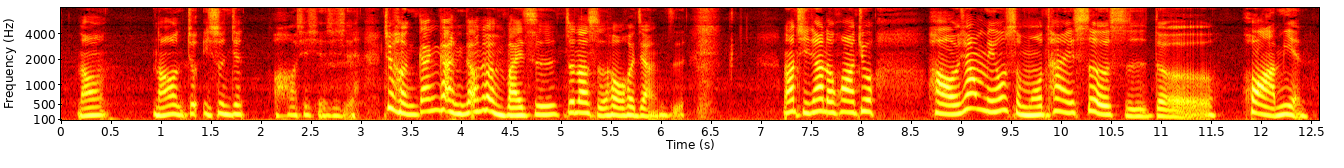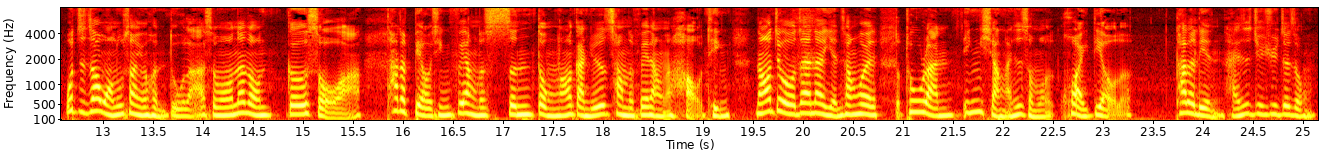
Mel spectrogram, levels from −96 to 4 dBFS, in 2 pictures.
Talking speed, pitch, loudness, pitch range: 285 characters per minute, 225 Hz, -14 LUFS, 200-260 Hz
